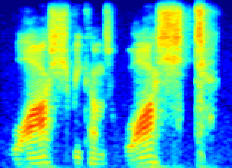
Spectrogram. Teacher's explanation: just an air sound not voice that's called an unvoiced sound we end up with uh wash becomes washed with a t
